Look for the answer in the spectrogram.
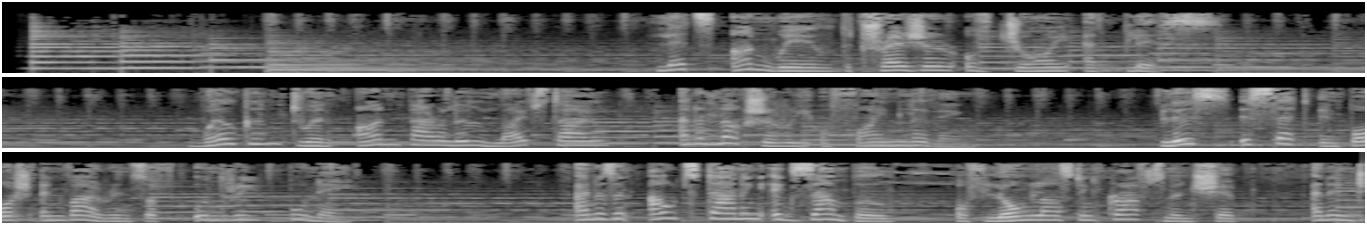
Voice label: English Indian F Advert; accent of india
